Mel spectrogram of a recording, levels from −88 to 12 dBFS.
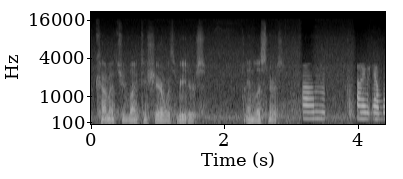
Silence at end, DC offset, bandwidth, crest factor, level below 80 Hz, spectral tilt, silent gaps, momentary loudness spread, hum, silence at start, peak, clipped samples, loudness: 0 s; under 0.1%; 16.5 kHz; 18 dB; -50 dBFS; -6 dB/octave; none; 13 LU; none; 0 s; -10 dBFS; under 0.1%; -27 LUFS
